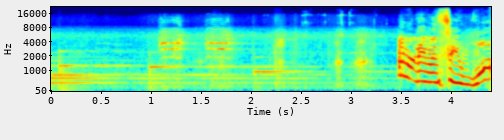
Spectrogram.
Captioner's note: bird squawking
